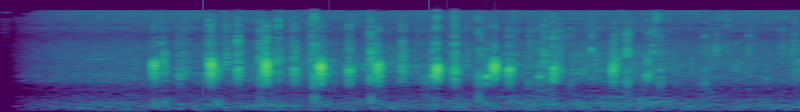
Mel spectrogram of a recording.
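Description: Scattered hand clapping from a small group of spectators, a quick irregular run of claps lasting about two and a half seconds, over faint outdoor murmur; the sound fades in from silence at the start.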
